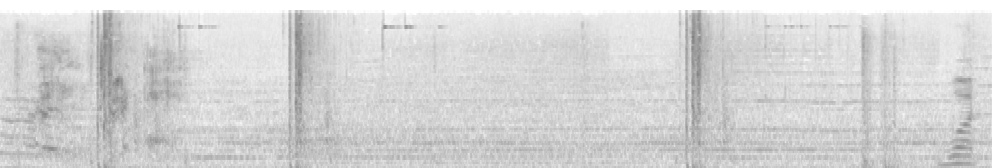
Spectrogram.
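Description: A pistol fires several loud shots in a small room.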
